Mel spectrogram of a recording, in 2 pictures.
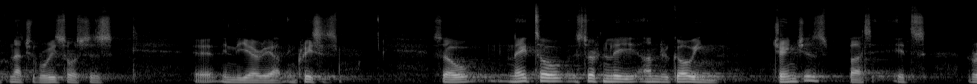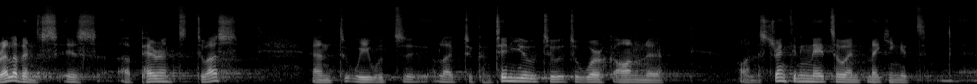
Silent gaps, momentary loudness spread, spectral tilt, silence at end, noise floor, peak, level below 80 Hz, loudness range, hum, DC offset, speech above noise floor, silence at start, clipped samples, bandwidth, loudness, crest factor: none; 18 LU; -5.5 dB/octave; 0 s; -62 dBFS; -12 dBFS; -80 dBFS; 6 LU; none; under 0.1%; 28 dB; 0 s; under 0.1%; 18.5 kHz; -34 LUFS; 22 dB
